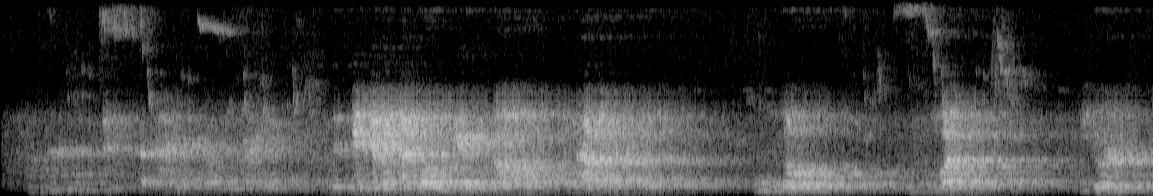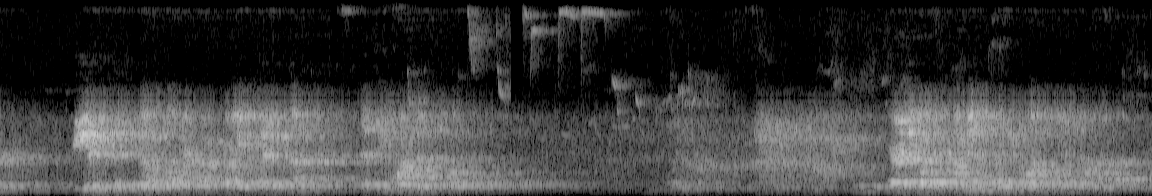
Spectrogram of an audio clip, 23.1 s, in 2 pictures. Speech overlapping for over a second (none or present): present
